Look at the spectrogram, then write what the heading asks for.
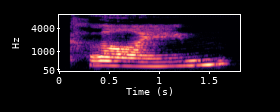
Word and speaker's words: climb: So just so you can see me saying this, we have comb, and it's an M, comb, and then we have climb, no B, and then if you can't feel your fingers are numb.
